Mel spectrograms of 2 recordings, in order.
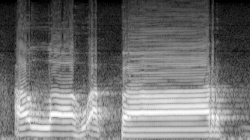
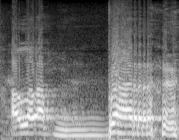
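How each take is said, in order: First: The vowel after b is drawn out long. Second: The b sound is doubled and held. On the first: "tidak boleh memanjangkan ba pada kata akbar. Misalnya Allahu Akbar, tidak sah" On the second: "tidak mentasdid ba ... Allahu Akbar memaksa gitu ya"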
